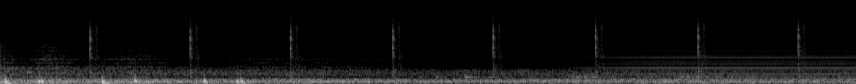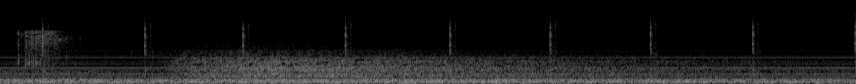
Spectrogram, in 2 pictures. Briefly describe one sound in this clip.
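A game countdown timer ticks once every second.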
